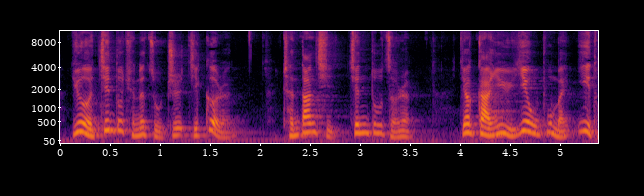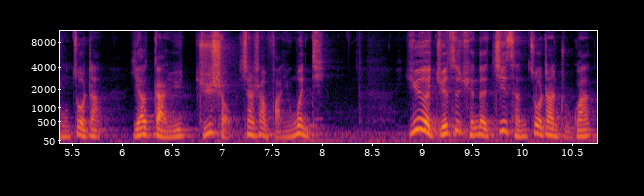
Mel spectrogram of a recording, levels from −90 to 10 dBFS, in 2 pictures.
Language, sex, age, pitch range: Chinese, male, 40-59, 140-210 Hz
